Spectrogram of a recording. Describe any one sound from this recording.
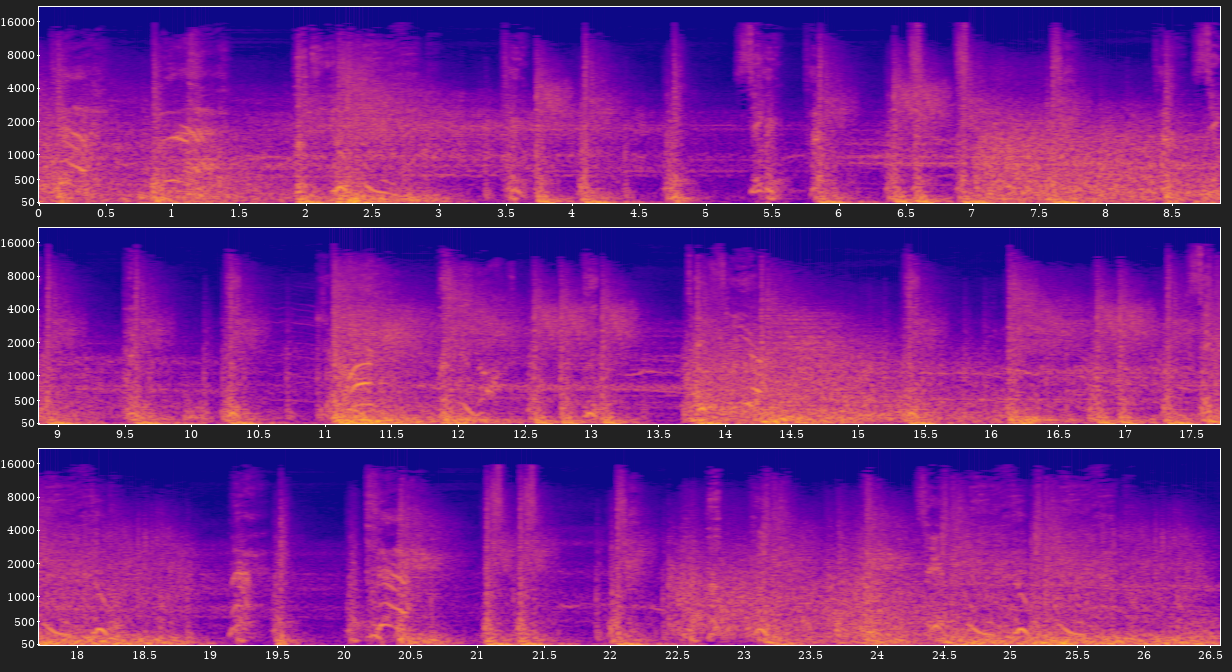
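Punches and kicks land with sharp, rapid smacks and thuds.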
